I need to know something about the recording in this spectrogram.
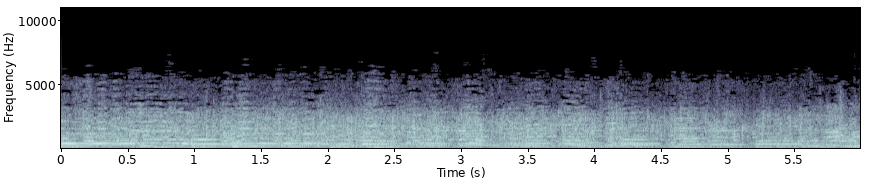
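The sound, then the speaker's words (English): A loud, steady roar of a large crowd of belated shoppers at the Bon Ton department store, many voices blending into a continuous din with a few sustained tones running through it for about six seconds. “And here, squirming and elbowing his way through the mob of belated buyers at the Bon Ton department store, we find Fibber the Crowd Roars McGee.”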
